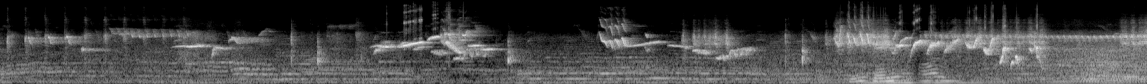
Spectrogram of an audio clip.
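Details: White-rumped shama singing: varied whistled phrases and sharp upslurred notes with pauses, ending in a dense burst of fast high chattering trills.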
